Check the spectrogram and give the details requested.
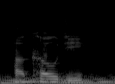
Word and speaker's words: Okogie: Suns grab big man from Hornets as Josh Okogie.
